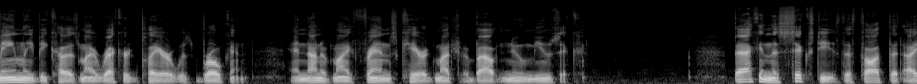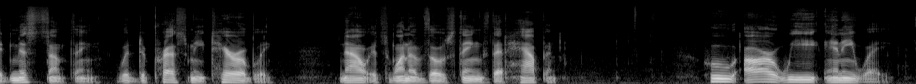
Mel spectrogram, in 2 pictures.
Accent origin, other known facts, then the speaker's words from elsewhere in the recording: Minnesota, United States; moved away as an adult; I grew up in Minnesota when I was about 20. I worked my way east as a newspaper reporter.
